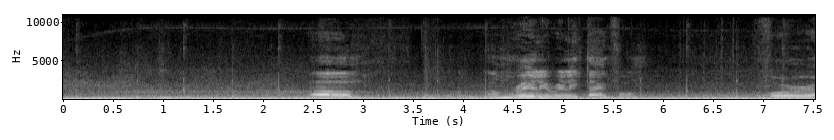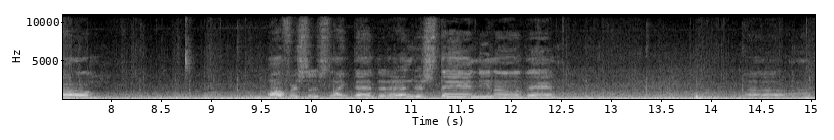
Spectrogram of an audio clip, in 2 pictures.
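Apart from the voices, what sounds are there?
white bus being driven on the road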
